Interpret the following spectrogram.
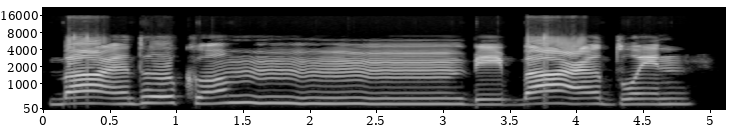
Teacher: अगर मीम साकिना के बाद बा लेटर आ जाए वहाँ पर हम इख्फा शफवी करते हैं, यानी गुन्ना करके पढ़ते हैं।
